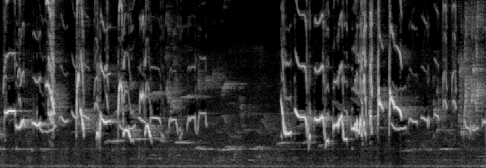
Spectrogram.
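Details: White-rumped shama song used to provoke other birds into responding: rich, varied whistled phrases with sharp chips and fast rising and falling notes in two bursts separated by a short pause, with a faint low hum.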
